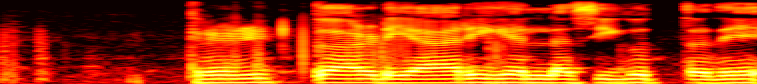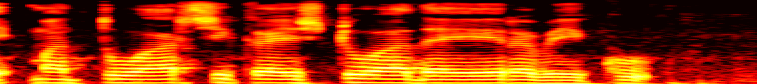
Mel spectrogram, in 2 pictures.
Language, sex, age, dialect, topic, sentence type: Kannada, male, 36-40, Coastal/Dakshin, banking, question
